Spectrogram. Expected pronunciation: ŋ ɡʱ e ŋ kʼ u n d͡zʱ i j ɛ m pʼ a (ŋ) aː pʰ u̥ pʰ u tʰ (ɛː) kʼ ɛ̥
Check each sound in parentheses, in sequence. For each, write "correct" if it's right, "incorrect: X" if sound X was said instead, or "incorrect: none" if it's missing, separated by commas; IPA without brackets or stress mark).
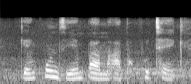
incorrect: m, correct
